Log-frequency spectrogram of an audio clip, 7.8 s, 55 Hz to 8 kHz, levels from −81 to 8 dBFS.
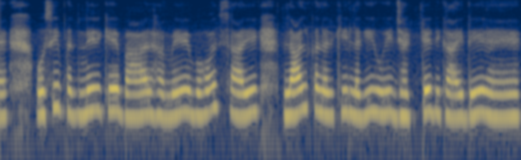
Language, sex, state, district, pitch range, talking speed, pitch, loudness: Hindi, female, Jharkhand, Palamu, 220-245 Hz, 130 wpm, 230 Hz, -16 LUFS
